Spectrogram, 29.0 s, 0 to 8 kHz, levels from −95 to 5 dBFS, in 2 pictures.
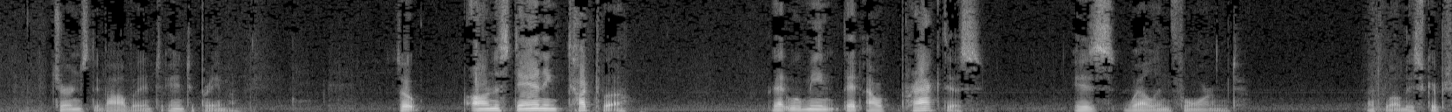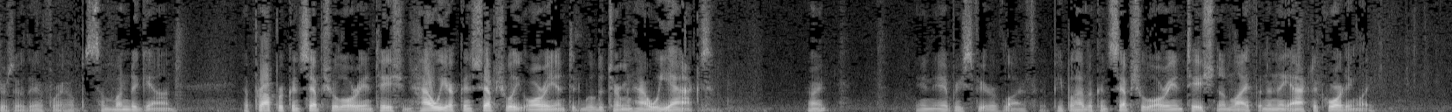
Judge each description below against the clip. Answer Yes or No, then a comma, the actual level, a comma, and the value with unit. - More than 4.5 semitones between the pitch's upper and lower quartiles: No, average, 3.5 semitones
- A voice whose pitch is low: Yes, low, 100 Hz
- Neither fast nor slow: No, slow, 120 wpm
